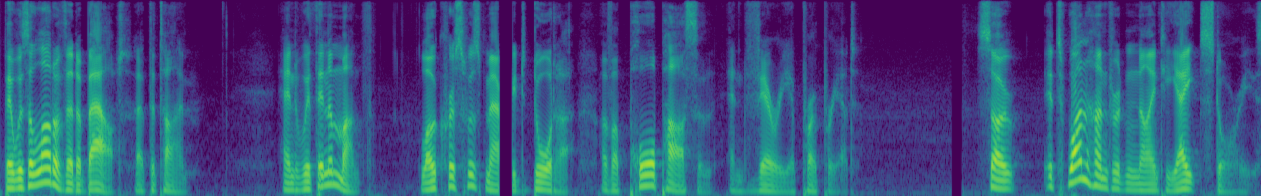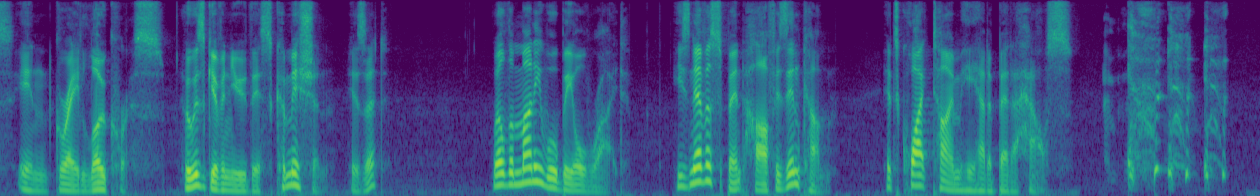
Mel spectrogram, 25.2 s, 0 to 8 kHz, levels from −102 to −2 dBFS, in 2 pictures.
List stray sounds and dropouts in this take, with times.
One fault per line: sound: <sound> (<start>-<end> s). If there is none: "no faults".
sound: dropout (5.0-5.1 s)
sound: cough (23.6-24.9 s)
